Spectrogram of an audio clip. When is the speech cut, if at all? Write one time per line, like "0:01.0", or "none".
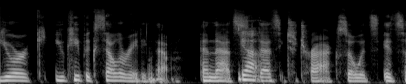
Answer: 0:02.8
